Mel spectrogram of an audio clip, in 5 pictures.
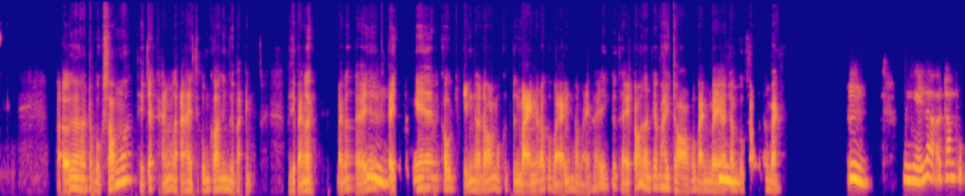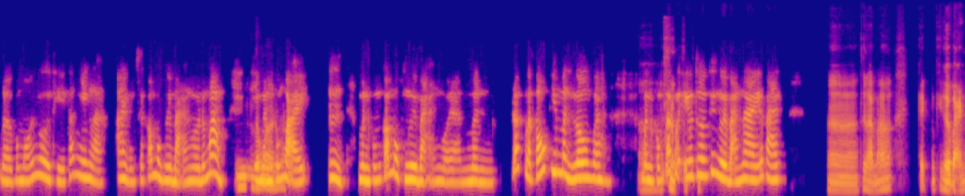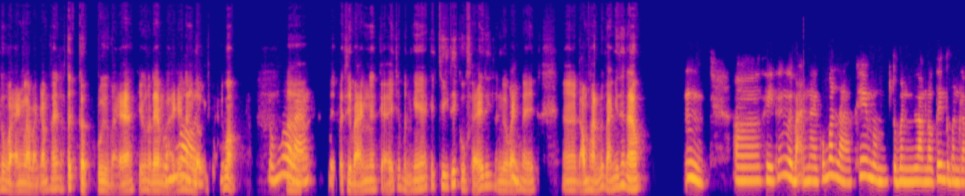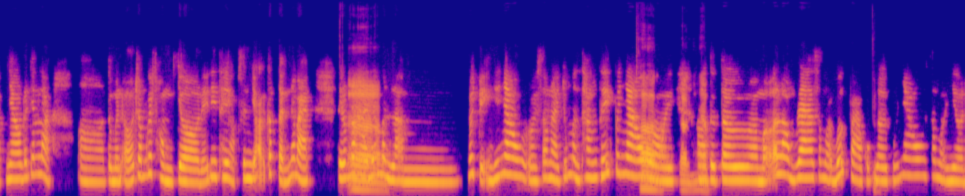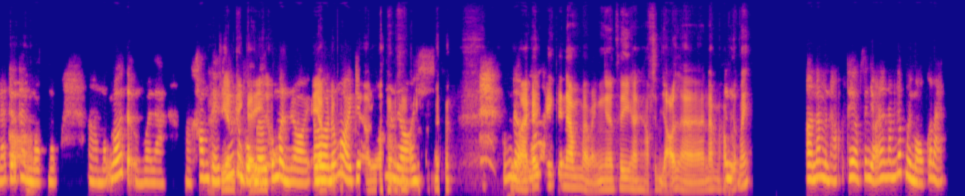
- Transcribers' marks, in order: tapping; laughing while speaking: "và"; laugh; other background noise; laughing while speaking: "không?"; laugh
- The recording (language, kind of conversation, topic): Vietnamese, podcast, Bạn có thể kể về vai trò của tình bạn trong đời bạn không?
